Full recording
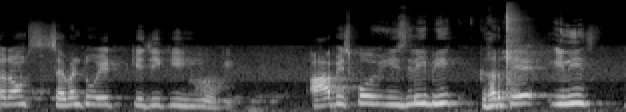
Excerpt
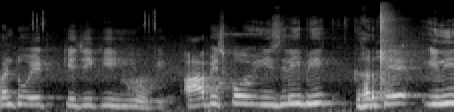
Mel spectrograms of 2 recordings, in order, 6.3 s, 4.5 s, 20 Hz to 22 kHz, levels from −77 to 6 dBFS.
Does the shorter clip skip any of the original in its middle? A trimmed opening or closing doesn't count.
yes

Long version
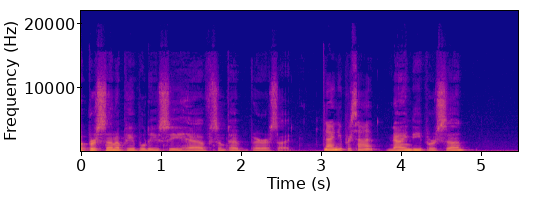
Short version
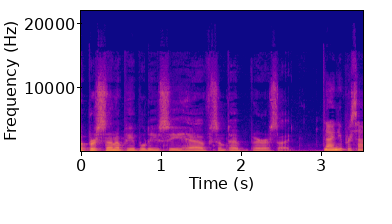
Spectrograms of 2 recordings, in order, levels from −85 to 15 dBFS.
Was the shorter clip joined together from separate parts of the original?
no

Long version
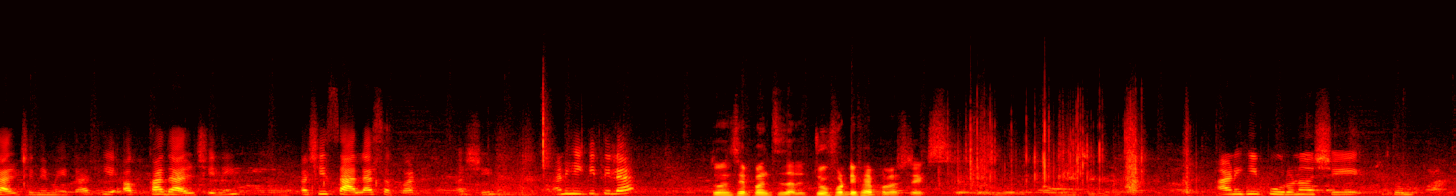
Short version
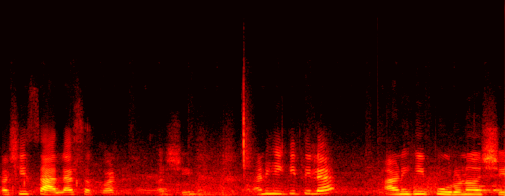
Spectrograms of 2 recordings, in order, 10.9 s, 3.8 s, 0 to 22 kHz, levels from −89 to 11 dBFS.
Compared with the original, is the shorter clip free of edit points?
no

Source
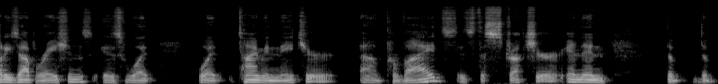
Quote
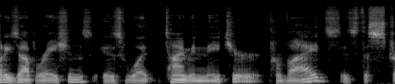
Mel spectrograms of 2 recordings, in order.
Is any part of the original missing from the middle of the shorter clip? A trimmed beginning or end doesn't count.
yes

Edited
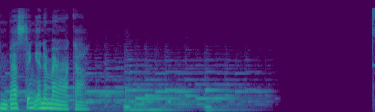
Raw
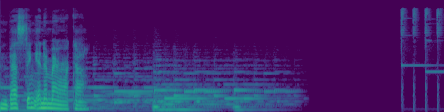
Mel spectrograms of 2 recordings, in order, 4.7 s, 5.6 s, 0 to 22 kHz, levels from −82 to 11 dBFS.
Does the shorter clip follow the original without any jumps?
no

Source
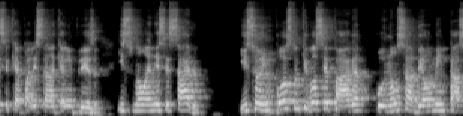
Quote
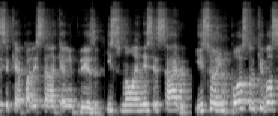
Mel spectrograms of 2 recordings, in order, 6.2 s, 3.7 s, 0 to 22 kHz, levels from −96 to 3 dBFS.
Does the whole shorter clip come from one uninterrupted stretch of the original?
no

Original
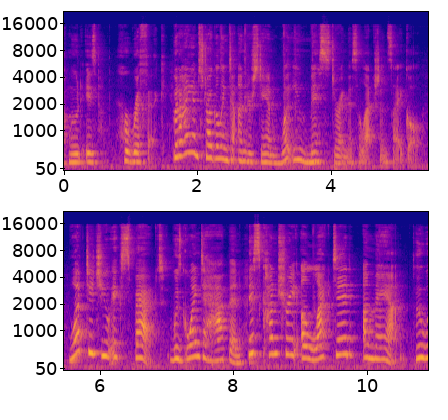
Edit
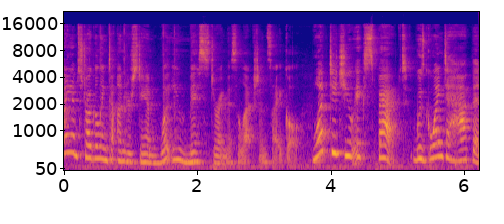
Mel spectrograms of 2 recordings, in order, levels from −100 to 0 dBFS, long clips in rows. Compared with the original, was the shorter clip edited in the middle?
no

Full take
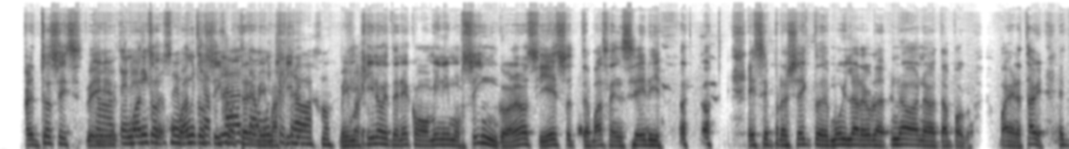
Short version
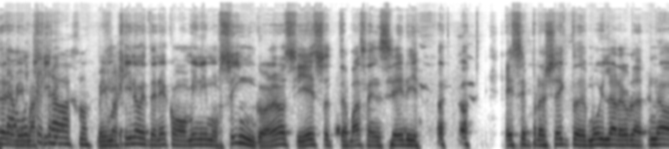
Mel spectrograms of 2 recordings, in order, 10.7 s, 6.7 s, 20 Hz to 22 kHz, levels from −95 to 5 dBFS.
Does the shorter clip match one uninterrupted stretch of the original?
yes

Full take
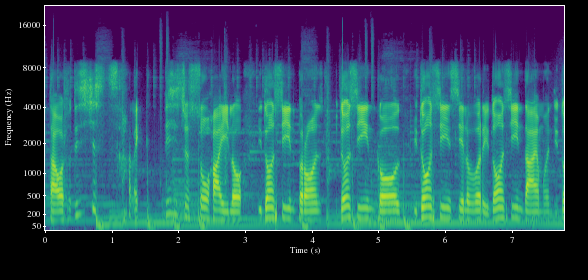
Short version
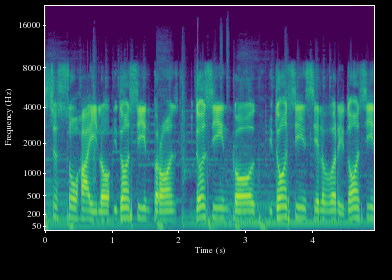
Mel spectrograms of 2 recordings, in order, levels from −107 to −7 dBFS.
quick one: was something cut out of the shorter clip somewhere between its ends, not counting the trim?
yes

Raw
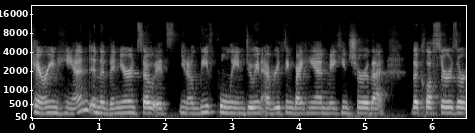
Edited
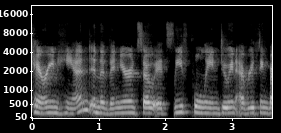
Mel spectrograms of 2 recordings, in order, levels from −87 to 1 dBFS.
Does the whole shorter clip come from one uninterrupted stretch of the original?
no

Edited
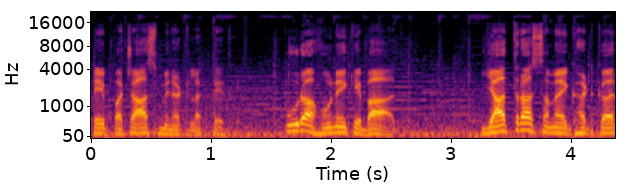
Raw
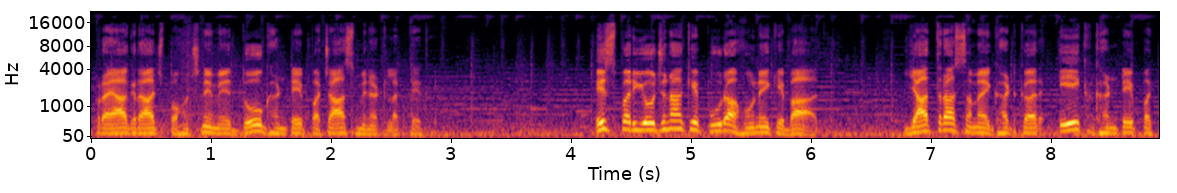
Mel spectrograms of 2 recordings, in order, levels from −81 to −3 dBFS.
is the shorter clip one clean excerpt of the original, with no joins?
no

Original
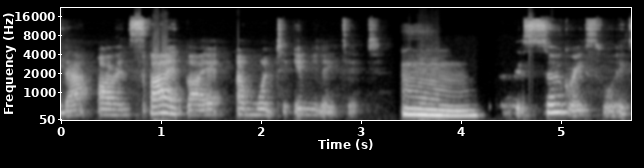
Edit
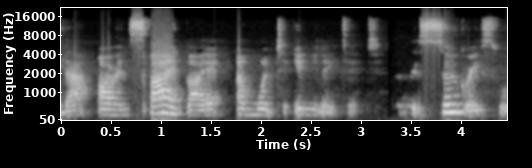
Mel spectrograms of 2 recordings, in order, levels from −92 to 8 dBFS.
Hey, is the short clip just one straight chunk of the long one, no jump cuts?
no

